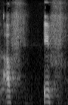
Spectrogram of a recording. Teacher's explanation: जैसे अफ हम अफ पढ़ते हैं ना अफ इफ तो इसमें आगे के जो दांत है अगर मैं अपना बताऊं तो अफ आगे के जो दांत है वो होठों के तर वाले हिस्से से लगते हैं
